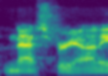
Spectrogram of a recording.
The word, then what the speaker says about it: Mastroianni: my name's um mastriani is how you say my last name in case it's an emergency and the same as Mar mastriani the actor Yes Yes actually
